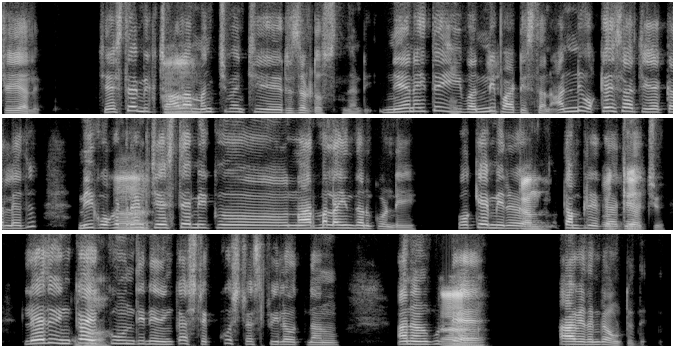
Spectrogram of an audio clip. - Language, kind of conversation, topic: Telugu, podcast, ఒక్క నిమిషం ధ్యానం చేయడం మీకు ఏ విధంగా సహాయపడుతుంది?
- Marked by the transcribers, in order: in English: "రిజల్ట్"; in English: "కంప్లీట్‌గా"; in English: "స్ట్రెస్"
